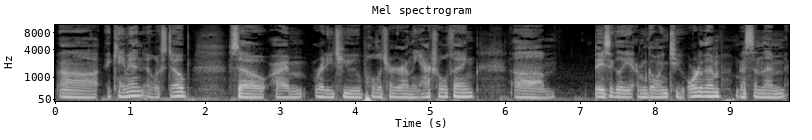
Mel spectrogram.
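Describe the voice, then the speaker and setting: A man with a cold hosts a casual podcast, his voice nasal and stuffed up. He rambles loosely with many fillers and self-corrections, at a middle pitch, recorded close and dry with no room sound. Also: dry recording. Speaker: podcast host.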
